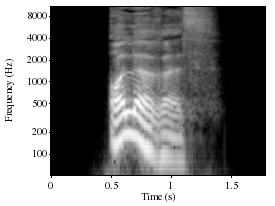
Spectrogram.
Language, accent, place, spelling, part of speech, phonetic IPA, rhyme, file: German, Germany, Berlin, olleres, adjective, [ˈɔləʁəs], -ɔləʁəs, De-olleres.ogg
- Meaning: strong/mixed nominative/accusative neuter singular comparative degree of oll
